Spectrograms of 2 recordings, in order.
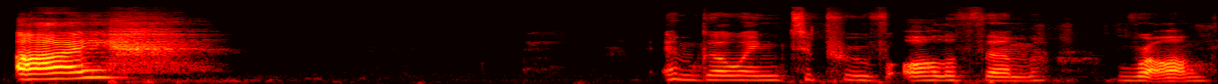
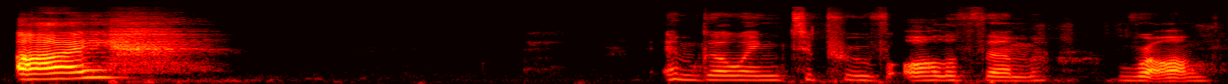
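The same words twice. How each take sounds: First: It is said with heartfelt conviction. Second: The same.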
